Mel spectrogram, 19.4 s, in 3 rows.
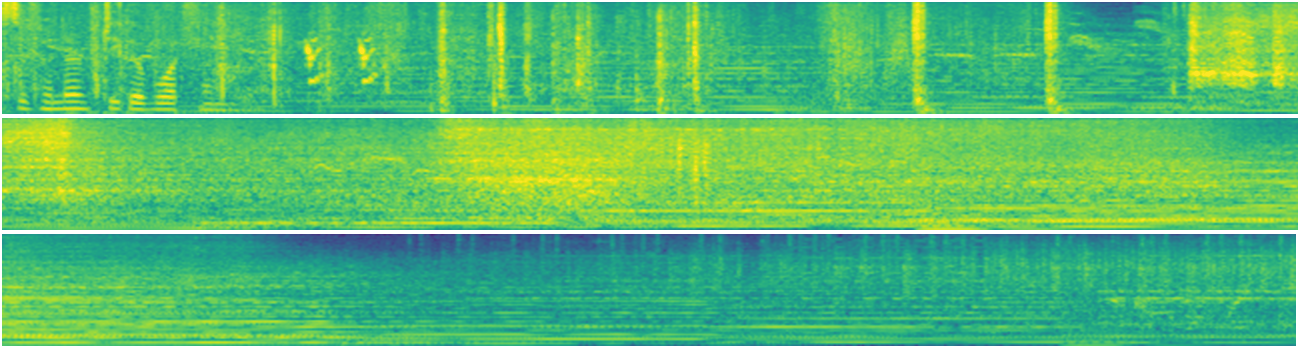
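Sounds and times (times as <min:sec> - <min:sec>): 
speech: 0:00.0 - 0:01.5
car engine starting and running as the car drives off: 0:02.0 - 0:19.4
sharp knocks and clicks: 0:02.1 - 0:03.7, 0:04.5 - 0:05.5.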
